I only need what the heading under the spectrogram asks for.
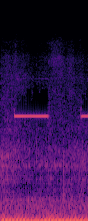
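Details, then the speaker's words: Maruti WagonR CNG taxi, head-mounted camera: steady high-pitched beep, about half a second on and off, repeating over the engine; GPS tracker panic/SOS alarm triggered, won't stop. "എന്നിട്ട് ഇങ്ങനെ emergency beep sound മാത്രമേ ഉള്ളൂ ഇടാ."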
